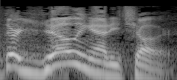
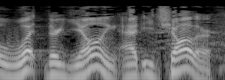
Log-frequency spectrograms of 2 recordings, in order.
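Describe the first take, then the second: First: "yelling" punched high and loud; stress on YELLING. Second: Emphasis on "what", the rest carried along; stress on WHAT. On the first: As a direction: hit "yelling" hard, then fall away. Stresses that yelling itself was clear. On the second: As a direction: lean on "what". Sets unknown words against obvious yelling. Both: Real, not acted.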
